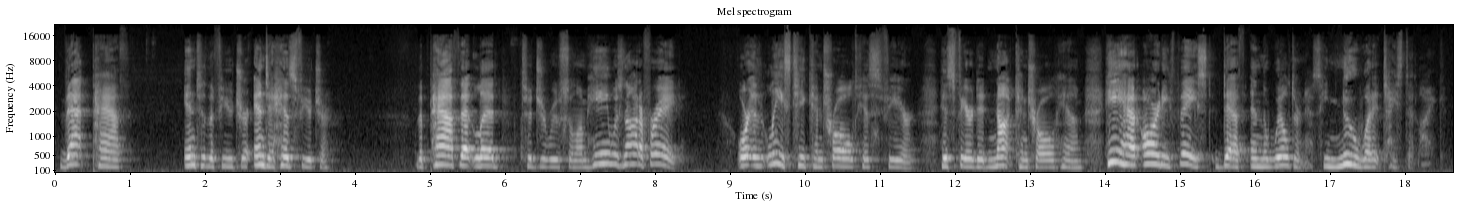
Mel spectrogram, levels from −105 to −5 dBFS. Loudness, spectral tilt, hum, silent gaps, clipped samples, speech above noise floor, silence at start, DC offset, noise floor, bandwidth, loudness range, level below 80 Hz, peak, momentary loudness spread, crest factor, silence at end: -35 LUFS; -3.5 dB/octave; none; none; under 0.1%; 37 dB; 0.05 s; under 0.1%; -72 dBFS; 19 kHz; 5 LU; -78 dBFS; -12 dBFS; 17 LU; 24 dB; 0.3 s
